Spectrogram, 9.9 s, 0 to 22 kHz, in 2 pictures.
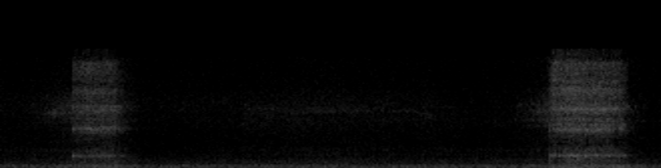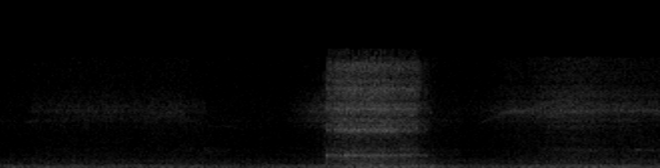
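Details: Sleeping toddler snoring while slumped in her chair at lunchtime: three loud snoring breaths 3–4 seconds apart over low room hum, quieter breathing between.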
